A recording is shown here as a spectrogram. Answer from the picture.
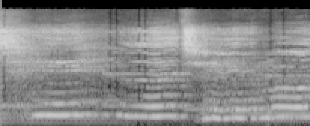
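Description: A man singing a Korean trot song into a handheld microphone, drawing out long notes that bend and slide in pitch, over instrumental backing.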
